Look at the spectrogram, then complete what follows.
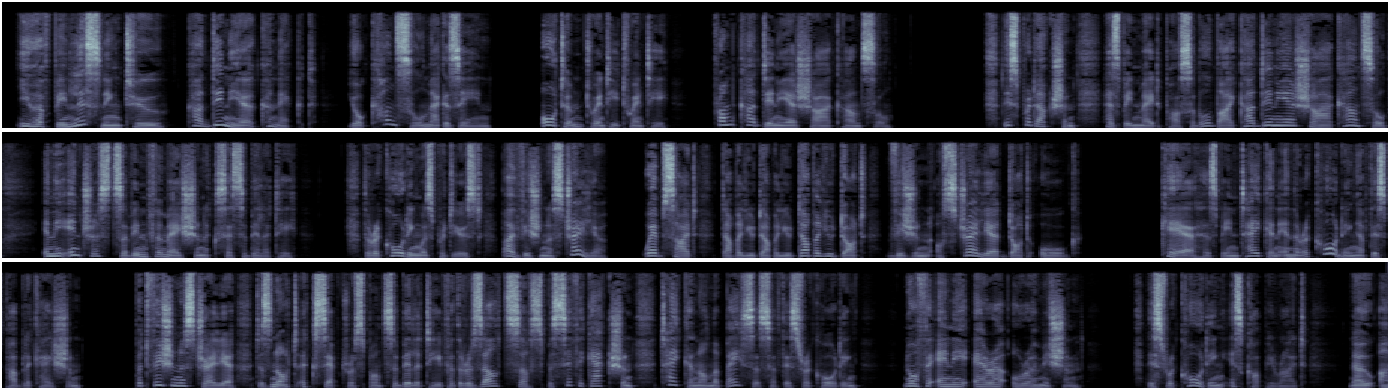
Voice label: closing announcement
